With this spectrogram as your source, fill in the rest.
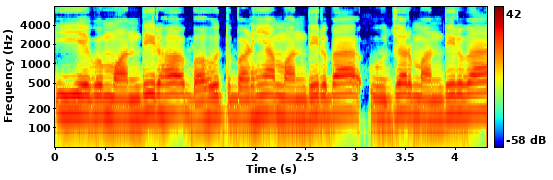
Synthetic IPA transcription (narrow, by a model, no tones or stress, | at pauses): ieːɡomənd̪iɾɦɔbəɦut̪bəɽ̤ijãmɐnd̪iɾbaːud͡ʒəɾmɐnd̪iɾbaː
